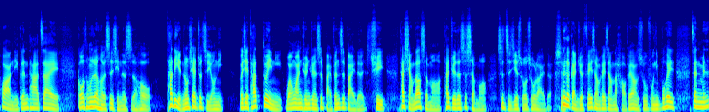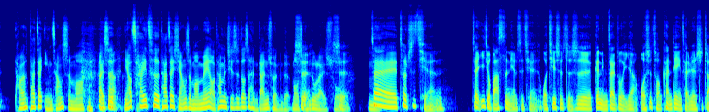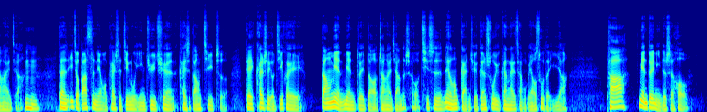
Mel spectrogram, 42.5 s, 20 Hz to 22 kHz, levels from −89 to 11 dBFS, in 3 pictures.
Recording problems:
none

